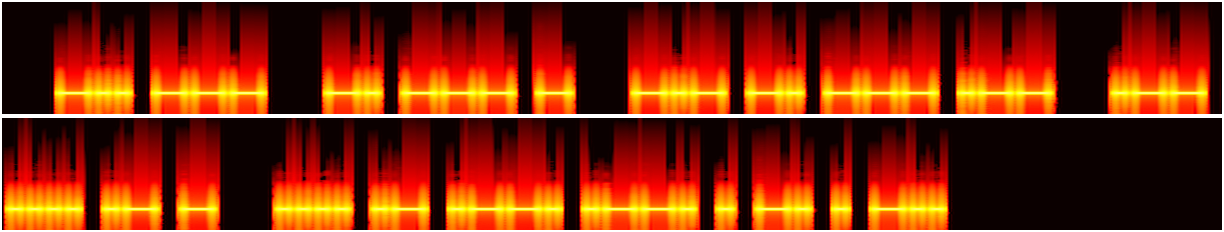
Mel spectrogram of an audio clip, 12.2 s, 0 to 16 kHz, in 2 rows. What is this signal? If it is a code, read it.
Morse code, heard as a keyed tone, about 25 wpm, 700 Hz. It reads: DO NOT KNOW WHAT HAPPENED
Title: Sets of 5 Words Encore2 25wpm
